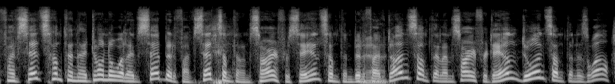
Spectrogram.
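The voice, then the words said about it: Put-on Irish accent. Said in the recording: “your Irish accent is better than Daniel Craig's... It's pretty good. It's not bad.”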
